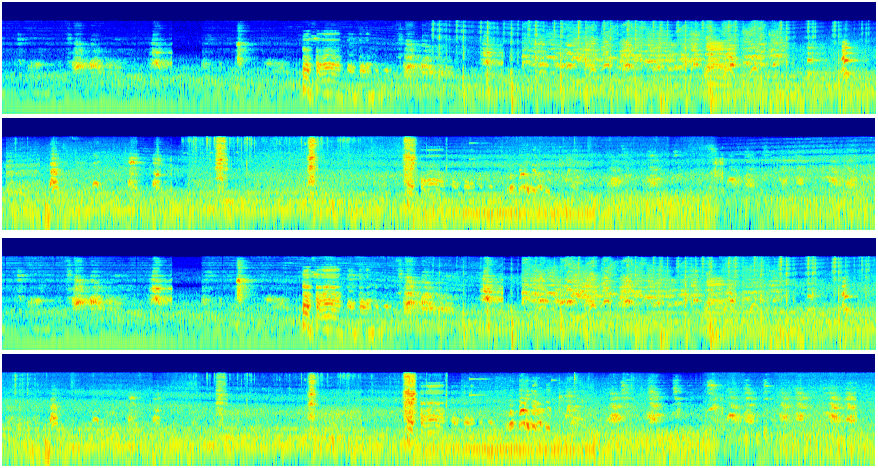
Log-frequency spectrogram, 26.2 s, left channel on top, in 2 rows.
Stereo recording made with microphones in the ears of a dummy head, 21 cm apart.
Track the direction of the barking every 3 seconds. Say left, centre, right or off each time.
right, right, right, left, left, left, right, right, right.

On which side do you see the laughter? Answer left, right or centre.
right.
